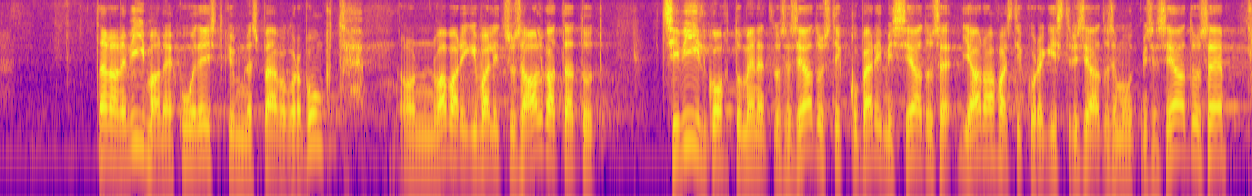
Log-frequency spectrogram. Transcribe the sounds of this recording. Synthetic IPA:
t̪ænɑne̞viːmɑne̞kuːe̞t̪e̞jst̪̚kymnespæevɑko̞rːɑpuŋkt̪o̞̰nvɑbɑɾiːɡ̥ivɑlʲit̪suseɑlɡ̥ɑt̪ːˑɑt̪ːˑud̪̥ | t̪siviːlko̞ht̪ume̞ne̞t̪ˑlus̬e̞s̬e̞ɑd̪̥ust̪ikːˑupæɾimisːe̞ɑd̪̥use̞jɑɾɑɦvɑst̪ikːˑuɾe̞ɡist̪rise̞ɑd̪us̬e̞muːt̪ːˑmise̞se̞ɑd̪̥use̞

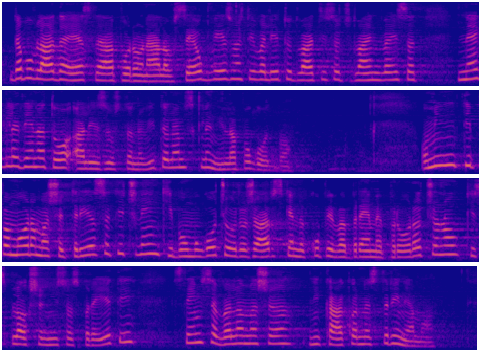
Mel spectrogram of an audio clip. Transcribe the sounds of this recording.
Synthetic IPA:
d̪aboʋlaːd̪aɛsd̪əapɔɾawnaːlawsɛɔbʋeːznɔst̪iʋəleːt̪ud̪ʋat̪isɔd͡ʒd̪ʋaːind̪ʋajsət̪nɛɡlɛd̪enat̪oːʔalijɛzust̪anɔʋit̪ɛlʲjɛmsklɛnilapɔɡoːd̪̚bɔ | ɔmeːnit̪ipamoːɾamɔʃɛt̪ɾid̪ɛsət̪it͡ʃleːnkibomɔɡoːt͡ʃiwɾɔʒaːɾskɛnakuːpiʋəbɾɛːmɛpɾoːɾat͡ʃunɔwkisplɔxʃɛnisɔspɾɛjeːt̪i | st̪eːmsɛʋələmaʃɛnikaːkɔɾnɛst̪ɾinjamɔ

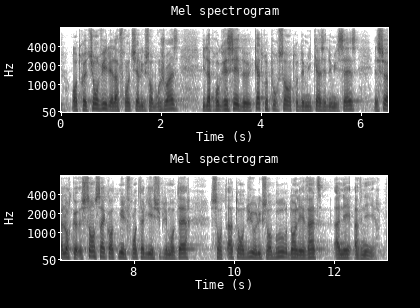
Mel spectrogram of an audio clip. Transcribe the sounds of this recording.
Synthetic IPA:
ɑ̃t̪χət̪jɔ̃vilelafχɔ̃t̪jɛʁlyksɑ̃buʁʒwaz | ilapχɔɡʁesed̪əkat̪χəpuʁsɑ̃ɑ̃t̪χəd̪ømilkʲɛ̃zed̪ømilsɛz | esəalɔʁkəsɑ̃sɛ̃kɑ̃t̪milfχɔ̃t̪aljesyplemɑ̃t̪ɛːʁ | sɔ̃t̪ʰɑ̃t̪ɑ̃d̪yolyksɑ̃buʁd̪ɑ̃levɛ̃t̪ | aneʔavnḭːʁ

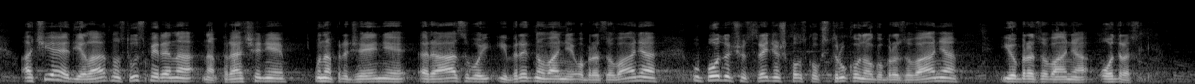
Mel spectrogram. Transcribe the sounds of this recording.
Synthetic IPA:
at͡ʃijaje̞d̪je̞laːt̪no̞st̪usmjeɾe̞nanapɾat͡ɕeɲe̞ | unapɾe̞d͡ʑe̞ːɲe̞ɾaːzʋo̞jiʋɾed̪noʋaɲe̞o̞bɾazo̞ʋaːɲa | upo̞d̪ɾut͡ʃjusɾe̞d̪ɲo̞ʃko̞lˠsko̞ɡst̪ɾuko̞ʋno̞ɡo̞bɾazo̞ʋaːɲa | io̞bɾazo̞ʋaːɲao̞d̪ɾa̰slḭx

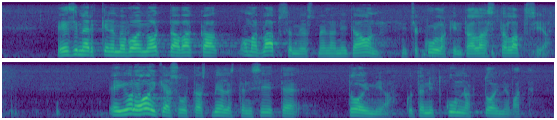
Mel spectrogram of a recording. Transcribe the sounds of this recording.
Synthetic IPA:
esimerkːinemeʋoimːeot̪ːɑːʋɑikːɑomɑt̪lɑpsemːejosmeilːæniːt̪æonit̪sekkulːɑkint̪ɑːlɑsi̥t̪ɑlɑpsiɑ̰ | eioleoikeɑsuht̪ˑɑust̪mielest̪ænisiːt̪ːæ | t̪oimiɑ̰kut̪enyt̪kunːɑt̪toimiʋɑt̪

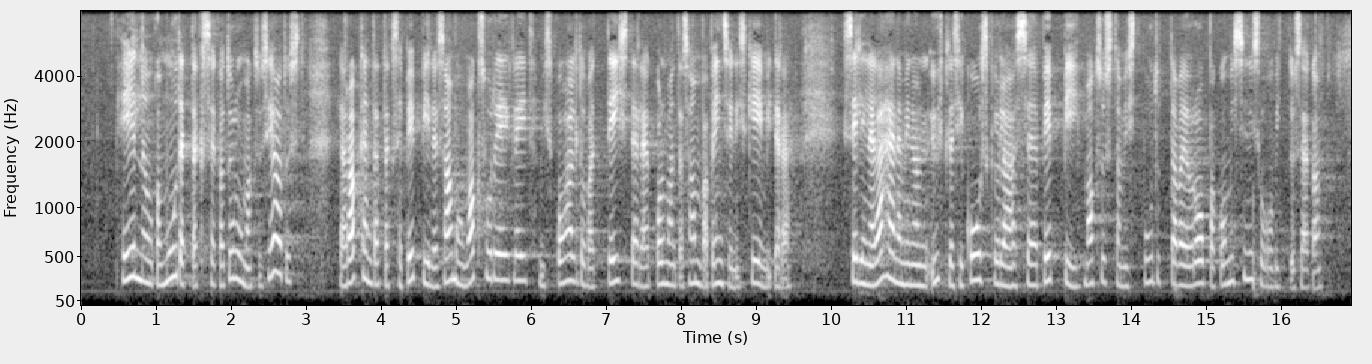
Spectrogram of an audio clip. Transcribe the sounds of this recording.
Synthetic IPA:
e̞ːlnɤwɡɑmuːd̪̥e̞t̪ːˑɑkse̞kɑt̪ulumɑksuse̞ɑd̪̥ust̪jɑɾɑkːˑe̞nd̪ɑt̪ːˑɑkse̞pe̞pːile̞sɑmːumɑksuɾe̞ːɡ̥le̞jd̪̥misko̞ɦɑld̪̥uvɑd̪̥t̪ːe̞jst̪e̞le̞ko̞lmɑnd̪̥ɑsɑmb̥ɑpe̞nsio̞niske̞ːmid̪̥e̞lḛ | se̞lʲːine̞læɦe̞ne̞mineo̞nʔyht̪lɑsiko̞ːskɯlɑspe̞pːimɑksust̪ɑmist̪̚puːd̪̥ut̪ːˑɑvɑe̞wɾo̞ːpːˑɑko̞misjo̞niso̞ːvit̪ːˑuse̞ɡ̥ɑ

